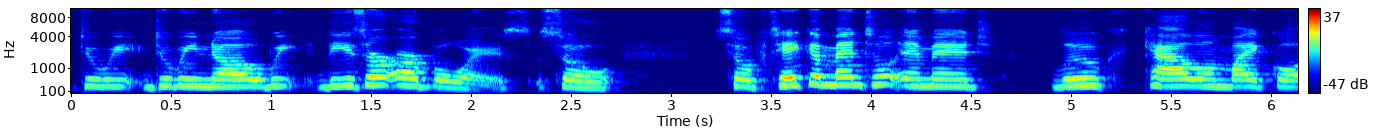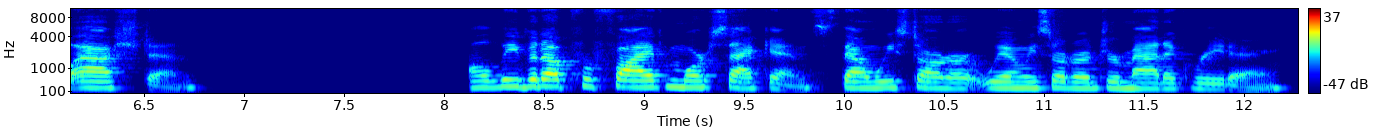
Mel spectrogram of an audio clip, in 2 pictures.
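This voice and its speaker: Young woman, high voice, casual streamer reading fan fiction aloud with giggly, wry asides. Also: moderate pace. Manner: laughs often through the text, wry asides.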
